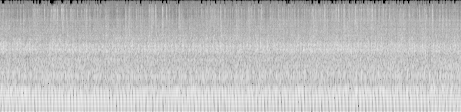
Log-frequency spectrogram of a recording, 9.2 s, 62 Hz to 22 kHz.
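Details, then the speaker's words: Sawmill engine at idle with the blade tensioned to about 500 psi, before door sound-dampening mat is added: steady low idle with a busy buzzing metallic rattle from a loose sheet-metal door panel. "You can hear the rattle, and you can see the rattle right here. So you can kind of hear everything."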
